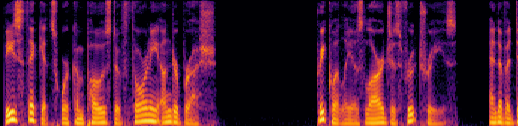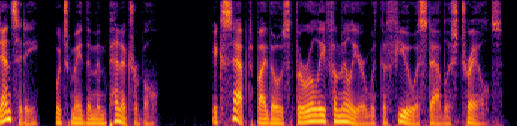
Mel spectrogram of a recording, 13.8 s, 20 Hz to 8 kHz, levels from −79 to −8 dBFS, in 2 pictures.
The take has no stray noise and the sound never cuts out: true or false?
true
